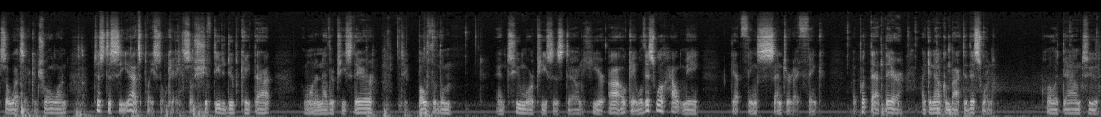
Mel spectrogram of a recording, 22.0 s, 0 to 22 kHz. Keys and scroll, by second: 0.4 ctrl+KP_1, 1.6 alt+a, 2.6 a, 4.0 shift+d, 7.3 a, 8.5 shift+d, 17.6 Tab, 18.7 Tab, 19.0 a.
